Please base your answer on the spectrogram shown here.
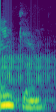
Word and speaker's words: Lincoln: the real amber ham Lincoln Miss Daisy adds after him just there Mac he loves with his hat and beard Lincoln rhymes with stinkin true Abraham Lincoln's face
